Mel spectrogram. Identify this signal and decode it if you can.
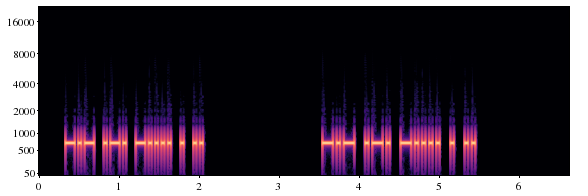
Morse code, heard as a keyed tone, about 28 wpm, 700 Hz. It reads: KR6EI KR6EI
